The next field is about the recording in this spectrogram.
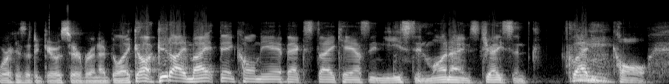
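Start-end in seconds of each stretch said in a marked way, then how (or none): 1.4-6.5 campy, hokey, generic fake Australian accent. Retelling answering the restaurant phone at work: campy generic Australian accent. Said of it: "generic Australian accent".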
